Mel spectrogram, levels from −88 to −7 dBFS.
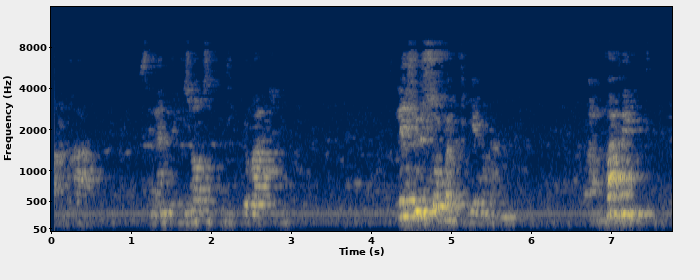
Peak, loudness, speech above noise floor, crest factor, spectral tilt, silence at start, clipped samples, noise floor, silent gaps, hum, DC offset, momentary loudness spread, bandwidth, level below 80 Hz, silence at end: -12 dBFS; -31 LUFS; 28 dB; 22 dB; -5.5 dB/octave; 0.05 s; under 0.1%; -58 dBFS; none; none; under 0.1%; 23 LU; 9.2 kHz; -76 dBFS; 0.2 s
